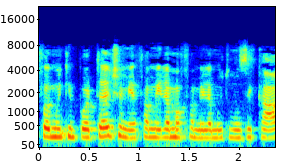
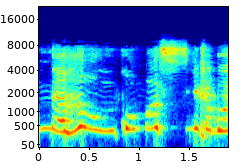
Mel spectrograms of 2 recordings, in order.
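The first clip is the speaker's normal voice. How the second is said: put-on high, crying child's plea; child begging the teacher not to stop; whiny child protest; 9 semitones higher than usual. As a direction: whine like a kid robbed of the story.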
